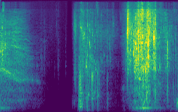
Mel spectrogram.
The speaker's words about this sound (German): Na, ich habe mich verschluckt. Schluck Wasser. Besser.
